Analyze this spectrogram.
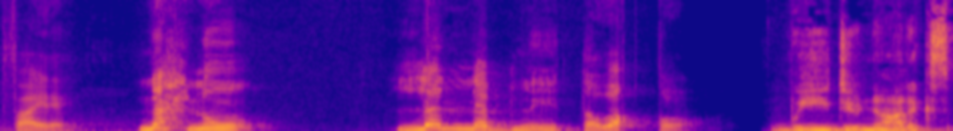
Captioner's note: through translator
